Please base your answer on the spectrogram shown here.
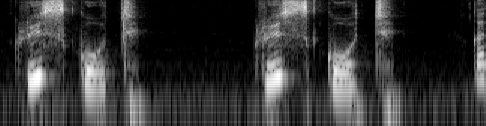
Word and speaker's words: grüß Gott: 방금 전에 tschüss 발음의 뒷부분인 으스 발음 앞에 그 루가 붙었을 뿐이에요. 그래서 grüß 그 다음 뒷부분은 Gott 합하면 grüß Gott가 됩니다.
